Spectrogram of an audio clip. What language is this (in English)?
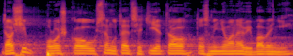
Czech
